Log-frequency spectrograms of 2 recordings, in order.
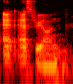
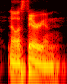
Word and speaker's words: Asterion: Astrion. No, Asterion. That's how you pronounce that name.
